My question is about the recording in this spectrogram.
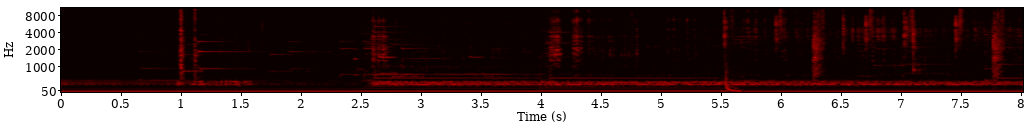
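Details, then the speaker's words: Bambu Lab A1 or P1S 3D printer in for repair, loading filament: harsh buzzing from feed motor with scattered sharp clicks; extruder skipping or grinding, cause unclear, needs repair. "That's not a good sound. I'm not certain if you guys can hear that. The extruder is very upset on this machine."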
